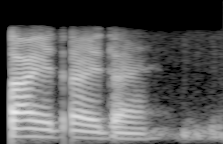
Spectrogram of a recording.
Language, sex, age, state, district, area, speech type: Manipuri, male, 30-45, Manipur, Kangpokpi, urban, conversation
